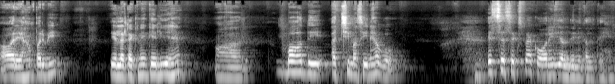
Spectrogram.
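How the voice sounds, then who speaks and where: A man's high-pitched yet dark, mellow voice with long, frequent pauses. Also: ordinary pitch variation. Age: 20s. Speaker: vlogger showing a gym. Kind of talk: casual vlog banter.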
